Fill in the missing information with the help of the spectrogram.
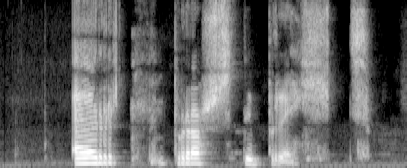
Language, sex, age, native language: Icelandic, female, 9, Icelandic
